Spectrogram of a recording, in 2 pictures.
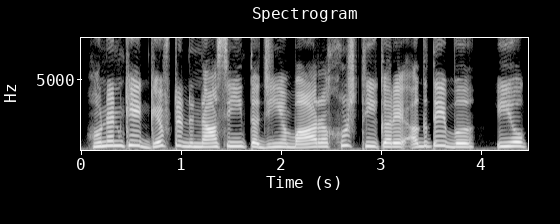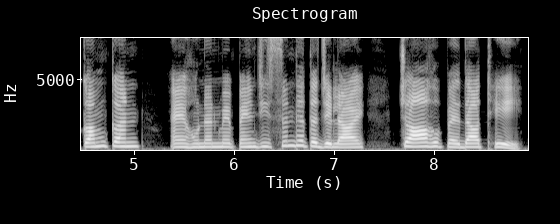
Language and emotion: Sindhi, neutral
